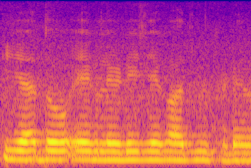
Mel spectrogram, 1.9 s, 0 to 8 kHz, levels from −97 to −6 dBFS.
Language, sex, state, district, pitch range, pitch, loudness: Hindi, male, Uttar Pradesh, Shamli, 150-155 Hz, 150 Hz, -14 LUFS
